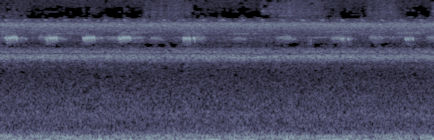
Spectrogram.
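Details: Crickets calling at night in a forest: a steady high shrill band with rhythmic bright pulses repeating about two to three times a second, over a faint low rumble of background noise.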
